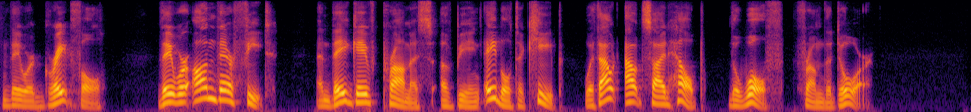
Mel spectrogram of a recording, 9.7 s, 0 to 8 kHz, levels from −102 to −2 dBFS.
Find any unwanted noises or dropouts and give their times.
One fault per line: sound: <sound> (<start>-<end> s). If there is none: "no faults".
no faults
